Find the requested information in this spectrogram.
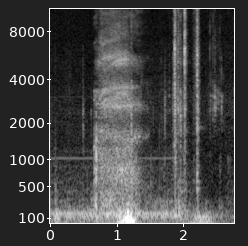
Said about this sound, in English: I'm getting out of the car. All right, folks, we're moving. We're moving.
